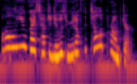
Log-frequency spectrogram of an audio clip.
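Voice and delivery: bright high showman voice; high cheery director voice. Acted. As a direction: play the grinning director, way up high.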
